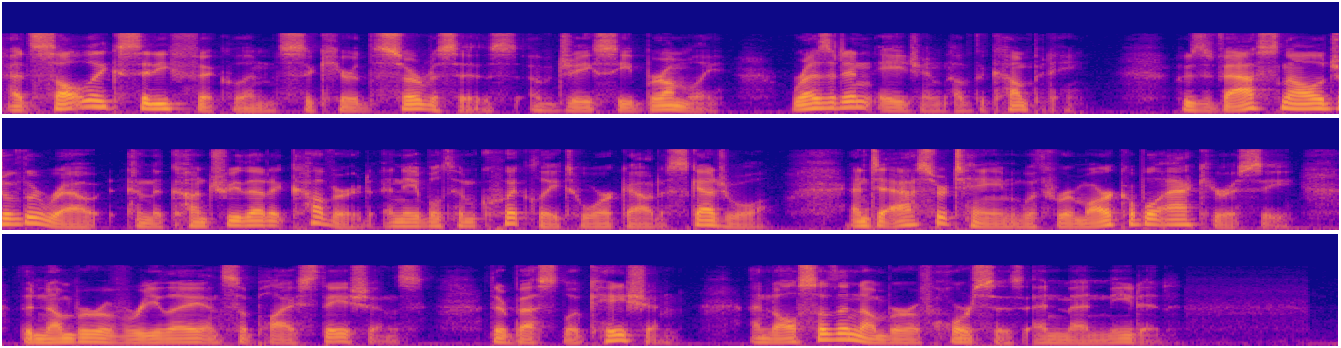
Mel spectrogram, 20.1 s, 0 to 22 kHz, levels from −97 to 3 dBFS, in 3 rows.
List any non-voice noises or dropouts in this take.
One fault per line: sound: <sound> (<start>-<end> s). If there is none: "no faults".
no faults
